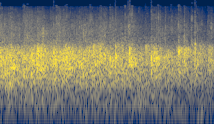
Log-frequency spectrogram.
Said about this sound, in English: Can we thank him? Can we give Jesus a praise, a clap of praise right now? Can we thank him?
